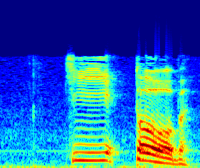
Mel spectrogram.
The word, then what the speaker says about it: ki tob: Ki tob, ki tob. The B is hard. It's not aspirated.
